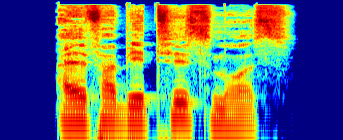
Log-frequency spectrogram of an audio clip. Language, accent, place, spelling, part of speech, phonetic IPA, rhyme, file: German, Germany, Berlin, Alphabetismus, noun, [alfabeˈtɪsmʊs], -ɪsmʊs, De-Alphabetismus.ogg
- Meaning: alphabetism (form of literacy)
